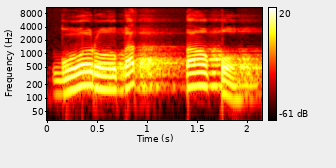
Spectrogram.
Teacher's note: Wa idza langsung masuk pada huruf ta, karena kita tadi waqaf di sini, maka saat kita wasol atau terus tak sukun ini bertemu dengan huruf ta sama dengan yang tadi idgham mislain, hanya masuk tanpa mendengung, masuk pada huruf yang kedua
